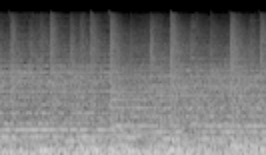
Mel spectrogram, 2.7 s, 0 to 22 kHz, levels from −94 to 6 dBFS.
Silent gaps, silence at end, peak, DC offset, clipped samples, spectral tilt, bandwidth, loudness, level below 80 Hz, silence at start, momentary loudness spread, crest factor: none; 0 s; -6 dBFS; under 0.1%; under 0.1%; -5 dB/octave; 16 kHz; -20 LUFS; -24 dBFS; 0 s; 1 LU; 14 dB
